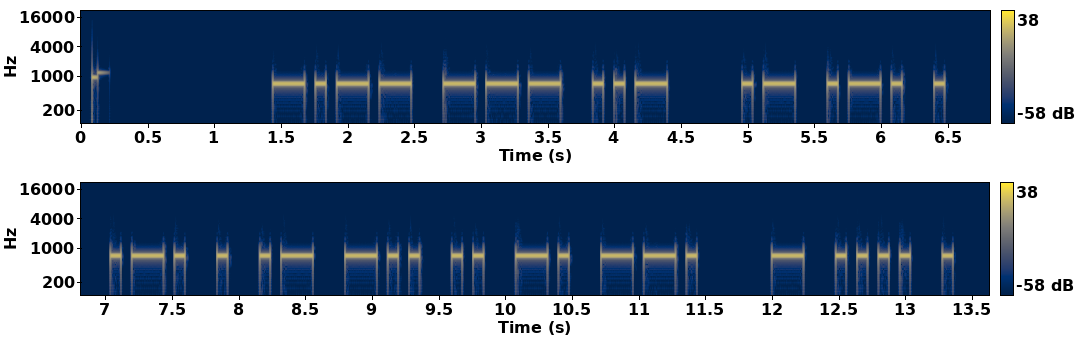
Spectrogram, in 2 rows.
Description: Morse code, heard as a keyed tone, about 16 wpm, 700 Hz. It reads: YOU ARE READING THE
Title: Sentences from Top 1000 Words - Review Part 3 - 15wpm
